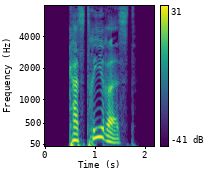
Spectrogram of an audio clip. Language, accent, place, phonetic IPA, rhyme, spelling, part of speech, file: German, Germany, Berlin, [kasˈtʁiːʁəst], -iːʁəst, kastrierest, verb, De-kastrierest.ogg
- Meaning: second-person singular subjunctive I of kastrieren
